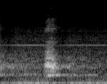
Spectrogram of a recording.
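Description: A single short dog bark pops out once, fairly close, over a low steady hum.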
